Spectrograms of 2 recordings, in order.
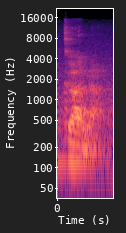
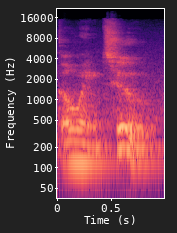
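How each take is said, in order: First: The two words merge into one short word. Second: Both words are said fully and separately. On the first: "We combine to and going together" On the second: "Instead of us saying going to"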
